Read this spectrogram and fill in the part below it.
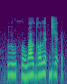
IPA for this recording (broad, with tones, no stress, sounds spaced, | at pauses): l u˨ θ o˨ w a˦˨ ʊ̯ d ɔ˦ l ɛ˦ ʔ d͡ʑ ɛ˦ ʔ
